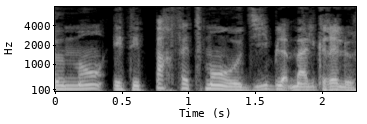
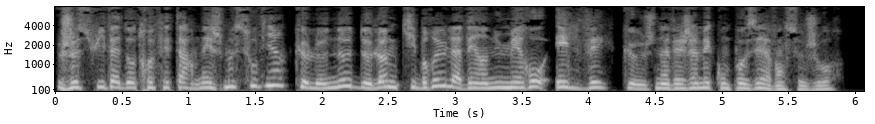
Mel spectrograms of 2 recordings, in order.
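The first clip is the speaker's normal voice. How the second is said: light woman's voice; 8 semitones higher than usual. Acted. Anna voiced higher.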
